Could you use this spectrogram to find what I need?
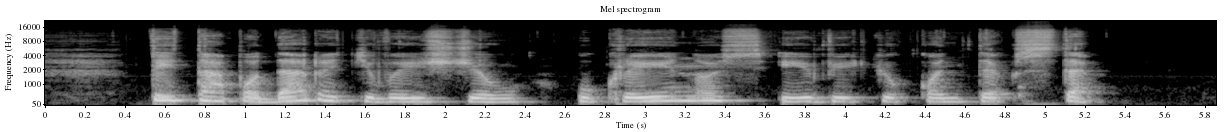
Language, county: Lithuanian, Klaipėda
